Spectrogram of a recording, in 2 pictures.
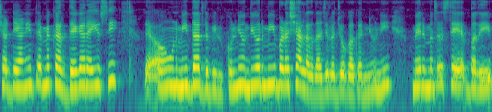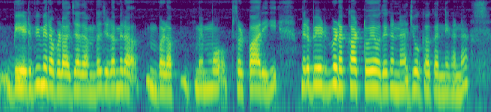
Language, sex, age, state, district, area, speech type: Dogri, female, 30-45, Jammu and Kashmir, Jammu, rural, spontaneous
